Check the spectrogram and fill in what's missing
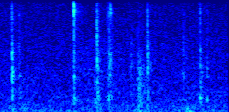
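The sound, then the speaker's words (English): Quiet clacking of keys on a computer keyboard, about ten irregular keystrokes over a couple of seconds with brief pauses between them, and no voices. “So very nice keyboard.”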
